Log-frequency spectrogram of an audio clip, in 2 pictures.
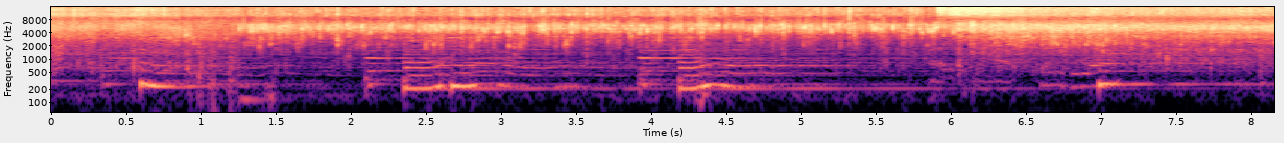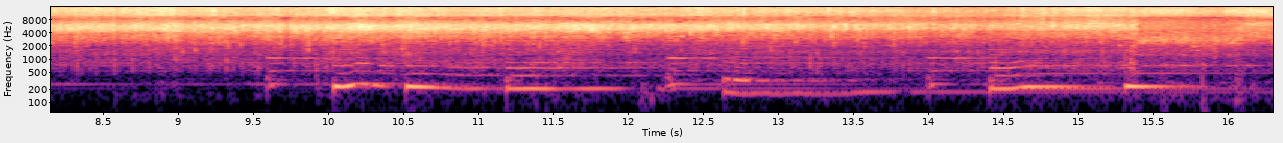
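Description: Bhola fish frying in hot oil gives a continuous crackling sizzle, heard steadily beneath louder melodic background music.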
